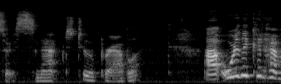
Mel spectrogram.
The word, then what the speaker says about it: parabola: curve is called a parabola parola not a parabola a parabola if you say Parabola you are putting the emphasis on the wrong cabable and that is not a good thing so it is a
